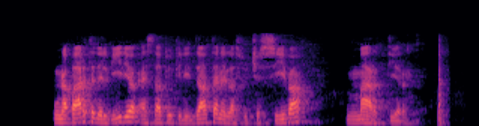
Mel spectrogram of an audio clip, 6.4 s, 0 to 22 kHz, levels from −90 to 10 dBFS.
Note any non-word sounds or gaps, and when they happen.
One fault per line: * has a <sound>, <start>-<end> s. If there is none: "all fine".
* has a thud, 5.8-6.0 s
